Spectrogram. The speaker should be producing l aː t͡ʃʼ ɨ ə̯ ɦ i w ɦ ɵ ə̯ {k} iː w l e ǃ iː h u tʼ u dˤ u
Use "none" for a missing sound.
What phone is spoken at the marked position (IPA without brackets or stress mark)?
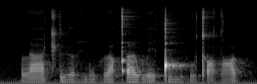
qʼ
